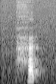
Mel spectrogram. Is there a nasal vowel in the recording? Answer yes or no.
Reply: no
